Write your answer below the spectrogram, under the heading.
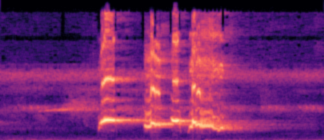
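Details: Red-whiskered bulbul singing a short contest-style morning phrase: a sharp clear whistle followed by bubbly, slurred notes descending in pitch, the burst lasting under a second against a quiet backdrop.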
